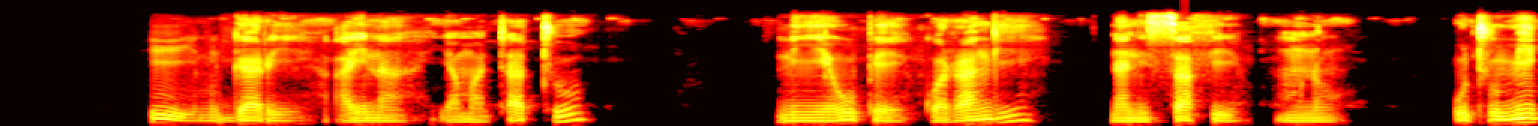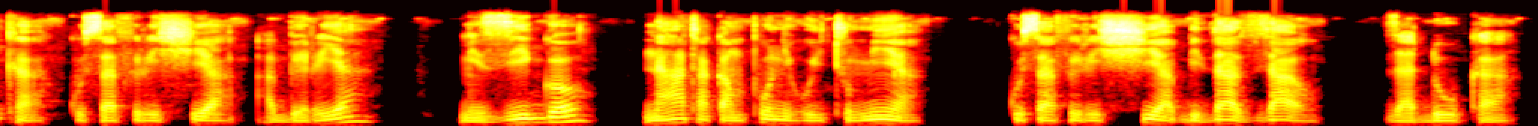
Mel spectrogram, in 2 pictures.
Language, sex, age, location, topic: Swahili, male, 25-35, Kisumu, finance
